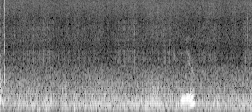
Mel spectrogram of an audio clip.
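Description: Water ripples and laps steadily.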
